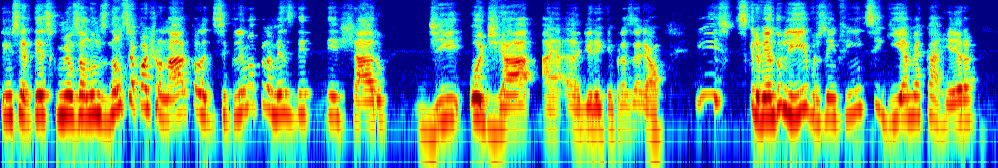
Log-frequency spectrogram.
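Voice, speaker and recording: A man speaks at a fairly quick pace with a southern Brazilian accent. His pitch swings very widely and his loudness rises and falls sharply. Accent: gaúcho Brazilian Portuguese. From southern Brazil, Rio Grande do Sul. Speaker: law professor and author. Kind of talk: interview. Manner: halting, many fillers and restarts.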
